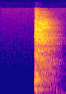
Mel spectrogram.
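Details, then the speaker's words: Adult recovering from a recent illness with lingering tiredness, coughing and sneezing: a single short, harsh cough after silence; cough. "Um, we just have the little remnants of kind of tiredness, coughing, sneezing,"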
